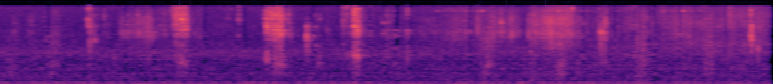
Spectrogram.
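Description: Close-up crunching and chewing of raw salad greens: a string of crisp bites and chews, with one louder crunch a little past the middle.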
